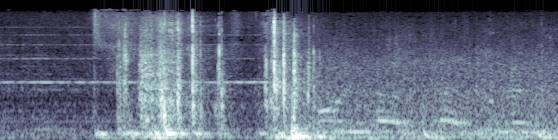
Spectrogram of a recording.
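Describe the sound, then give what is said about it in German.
An office window is opened with clunks and a rattling slide in a couple of loud bursts, then quieter shuffling fades out. “Mart ist aufgestanden, hat das Fenster geöffnet und schüttelt die Kaugummischachtel.”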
